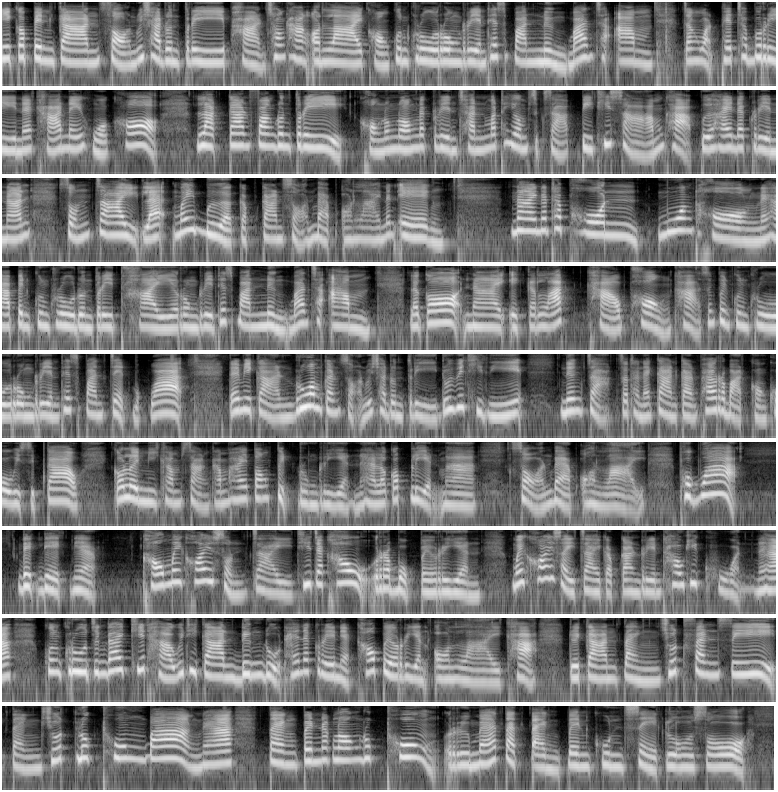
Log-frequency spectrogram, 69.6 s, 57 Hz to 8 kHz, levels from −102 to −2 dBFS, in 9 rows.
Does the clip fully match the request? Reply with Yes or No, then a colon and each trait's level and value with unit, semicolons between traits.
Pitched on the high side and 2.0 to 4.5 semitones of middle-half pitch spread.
No: very high, 250 Hz; average, 4.9 semitones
